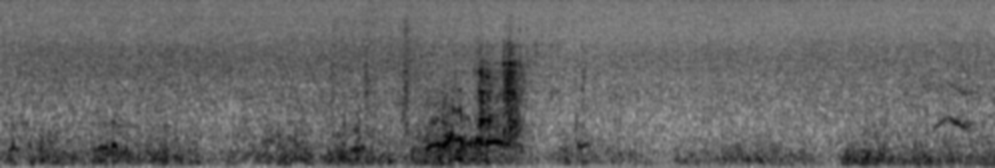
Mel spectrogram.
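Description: Wind rumbling and buffeting on the camcorder microphone, with a brief louder burst about three seconds in.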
